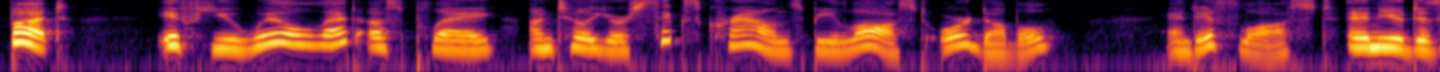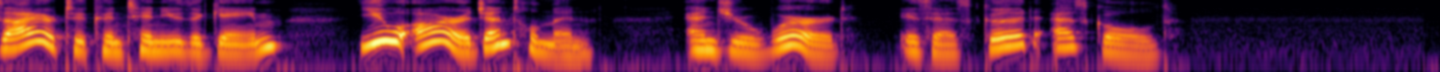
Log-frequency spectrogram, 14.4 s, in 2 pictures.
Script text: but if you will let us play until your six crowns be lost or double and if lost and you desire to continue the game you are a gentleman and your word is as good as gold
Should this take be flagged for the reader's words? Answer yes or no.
no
